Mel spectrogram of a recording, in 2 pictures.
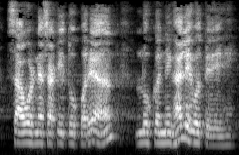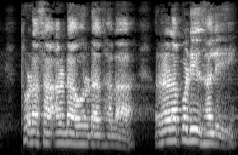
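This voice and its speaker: A man narrating a village story in a plain, measured storytelling manner, recorded in a roomy space. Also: a little high, a bit bright. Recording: roomy echo.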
